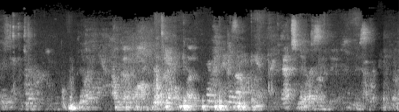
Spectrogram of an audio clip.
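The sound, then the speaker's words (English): Audience members shuffle into a room, with footsteps, rustling and a door moving under a steady murmur of overlapping voices, the bustle continuing throughout. “You know, an audience would be nice. There's some coming in, so.”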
